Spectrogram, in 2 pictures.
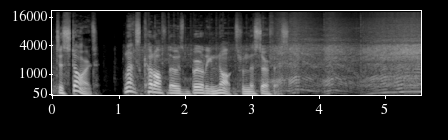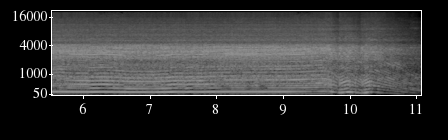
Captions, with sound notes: To start, let's cut off those burly knots from the surface. (chainsaw roaring)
